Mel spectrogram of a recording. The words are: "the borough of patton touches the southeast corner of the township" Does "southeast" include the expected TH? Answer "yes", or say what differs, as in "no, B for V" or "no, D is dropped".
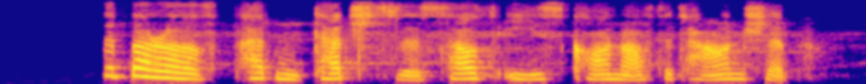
yes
